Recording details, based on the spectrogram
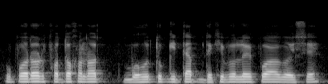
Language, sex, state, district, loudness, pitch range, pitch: Assamese, male, Assam, Kamrup Metropolitan, -17 LUFS, 115-130 Hz, 120 Hz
